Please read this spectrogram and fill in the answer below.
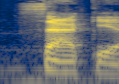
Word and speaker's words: Psaki: Psaki, I think it's Psaki. Is it just Psaki? I always want to say Psaki, but I guess you don't say Pfizer.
